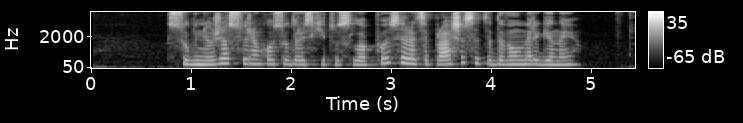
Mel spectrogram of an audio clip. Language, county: Lithuanian, Vilnius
